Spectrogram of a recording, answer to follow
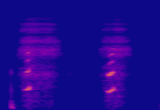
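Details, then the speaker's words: Adult wheezing, suspects their back is poking their lung: two noisy breaths with a high, whistling musical tone; wheeze. "I'm like wheezing. You hear that? I think it's my back is like poking my lung or something."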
